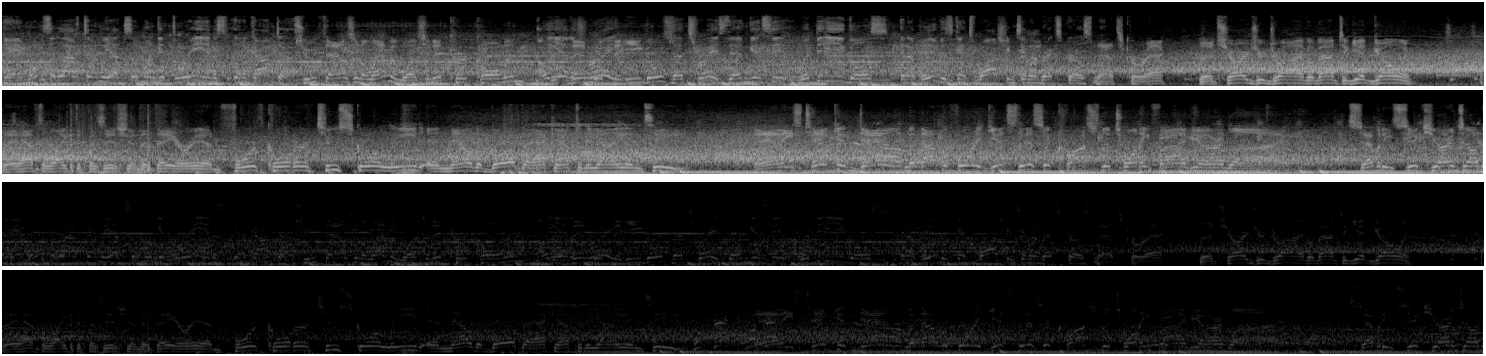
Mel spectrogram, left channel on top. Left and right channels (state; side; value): quieter; right; 30.3 dB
